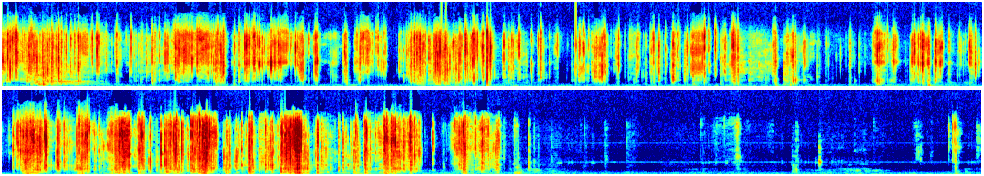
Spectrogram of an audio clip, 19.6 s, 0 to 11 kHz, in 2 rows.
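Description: Foil trading-card pack wrapper being torn open and crinkled by hand, in irregular clusters of sharp crackling that are loudest about two-thirds of the way through and stop about 15 seconds in.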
